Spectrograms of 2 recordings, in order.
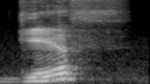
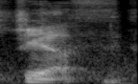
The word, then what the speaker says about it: GIF: the controversy I am firmly in the belief that it is gif because it is a graphics interface something another but the G word is Graphics so good gif but the creator of gifts says it's Jeff so does he can't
